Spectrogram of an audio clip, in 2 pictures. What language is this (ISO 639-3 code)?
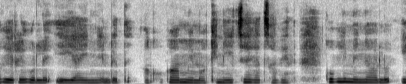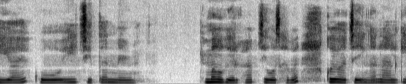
kln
